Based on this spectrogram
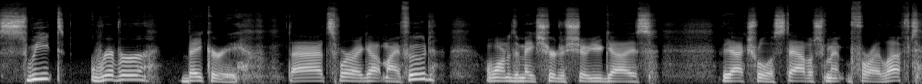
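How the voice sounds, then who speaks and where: A man with a fairly high pitch speaks at a moderate pace. His intonation is lively, broken by long, frequent pauses. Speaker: motorcycle vlogger. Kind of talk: casual vlog narration. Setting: outdoors. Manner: loud.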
